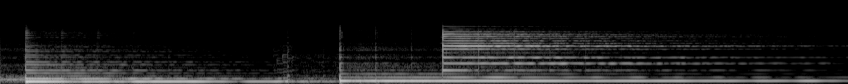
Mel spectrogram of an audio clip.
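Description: Electric guitar played through a TC Electronic Plethora X3 multi-effects pedalboard set with Hall of Fame 2 reverb and Flashback 2 delay: a note struck about a quarter second in, a lower-register change and a new strike around three and a half seconds in, and a brighter note added a second later, all ringing on with a long decaying tail.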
